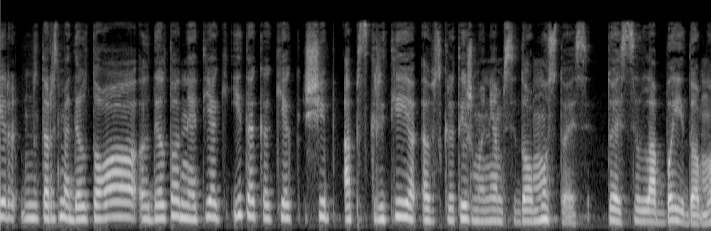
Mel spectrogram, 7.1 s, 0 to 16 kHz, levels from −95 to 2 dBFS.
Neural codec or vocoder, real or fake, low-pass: none; real; 10.8 kHz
